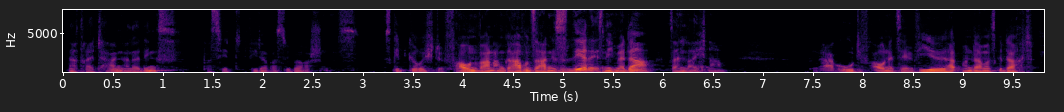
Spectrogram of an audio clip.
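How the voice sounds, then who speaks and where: A man preaching a sermon, telling a story with dramatic swings between loud and hushed speech. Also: mid-range voice, expressive, fairly quick.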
